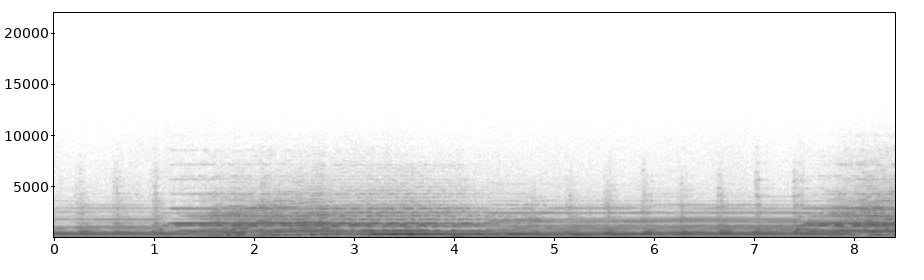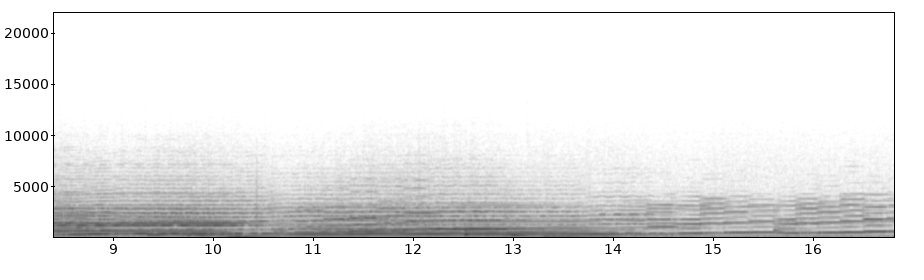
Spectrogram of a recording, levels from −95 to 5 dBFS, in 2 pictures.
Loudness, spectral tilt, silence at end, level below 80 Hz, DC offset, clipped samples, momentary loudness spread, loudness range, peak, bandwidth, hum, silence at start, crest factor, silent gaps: -31 LUFS; -6.5 dB/octave; 0 s; -56 dBFS; under 0.1%; under 0.1%; 10 LU; 4 LU; -16 dBFS; 7.8 kHz; none; 0 s; 16 dB; none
